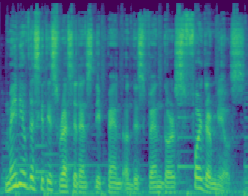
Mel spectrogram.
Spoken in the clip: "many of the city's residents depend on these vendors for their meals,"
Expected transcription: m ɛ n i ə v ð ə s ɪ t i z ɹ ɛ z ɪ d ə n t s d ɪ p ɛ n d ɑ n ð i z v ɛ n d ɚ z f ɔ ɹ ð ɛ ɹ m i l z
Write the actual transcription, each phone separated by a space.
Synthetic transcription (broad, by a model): m ɛ n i ə v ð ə s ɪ t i s ɹ ɛ s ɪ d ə n t s d ɪ p ɛ n d ɑ n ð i s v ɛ n d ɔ s f ɔ ɹ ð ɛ ɹ m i l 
